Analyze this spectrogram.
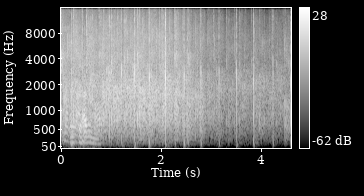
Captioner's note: class applauding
